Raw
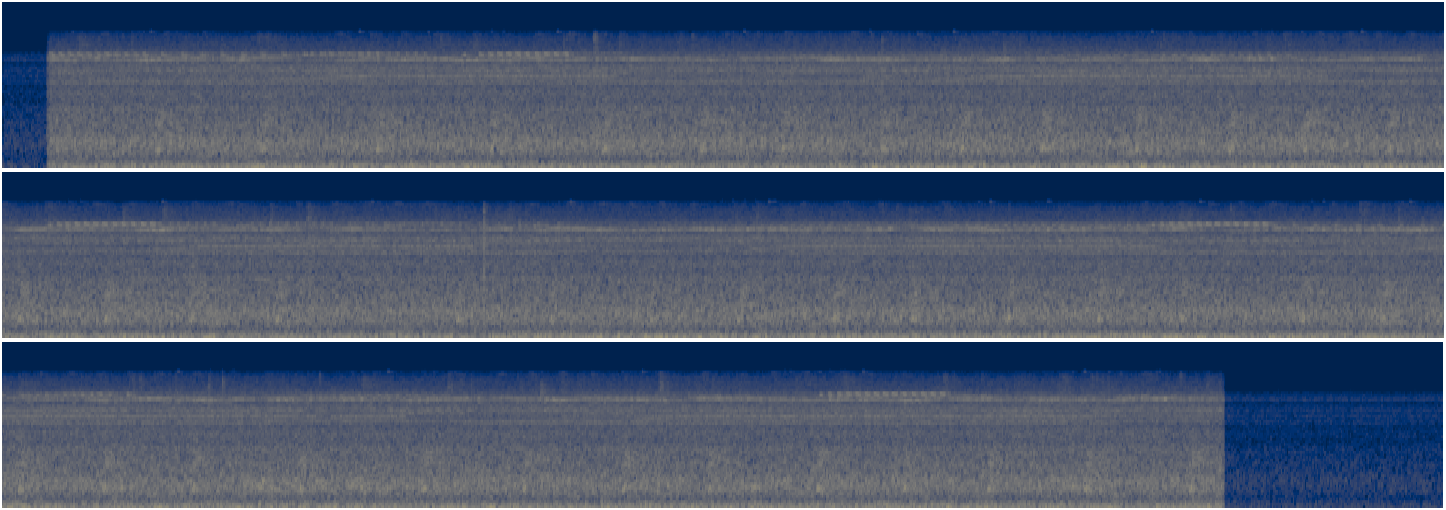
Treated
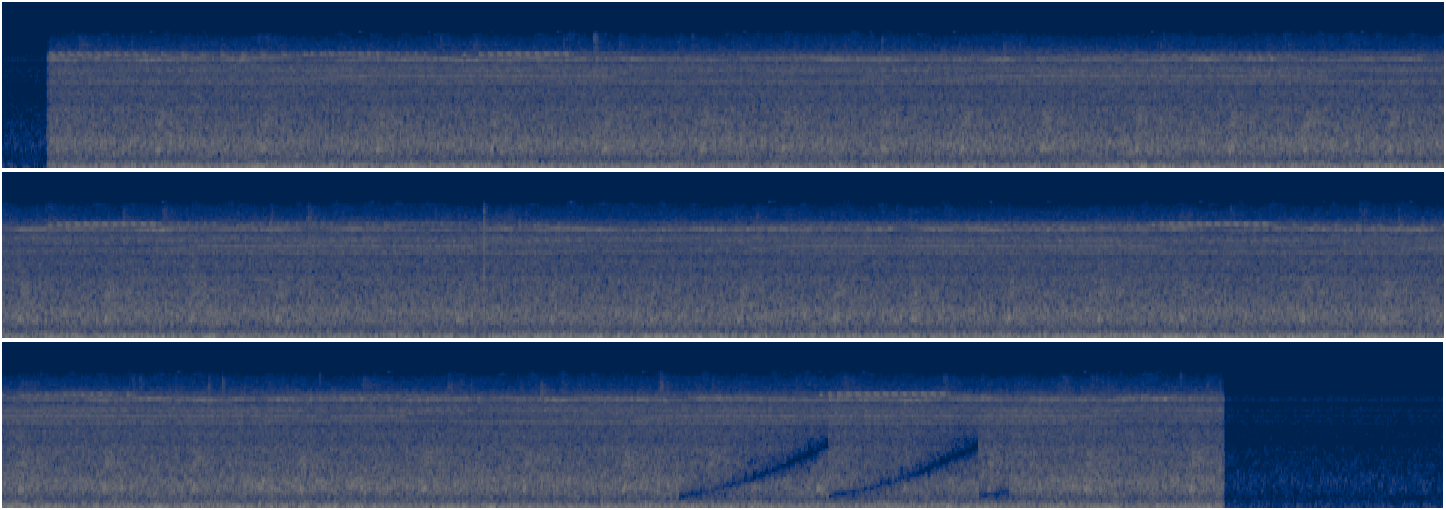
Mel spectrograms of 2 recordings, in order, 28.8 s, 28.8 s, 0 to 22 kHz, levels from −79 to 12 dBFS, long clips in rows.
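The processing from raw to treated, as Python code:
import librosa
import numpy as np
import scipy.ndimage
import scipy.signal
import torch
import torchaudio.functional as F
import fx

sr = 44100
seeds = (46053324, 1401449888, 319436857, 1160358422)

y = fx.filter_lfo_notch(x, sr, shape='saw_up', hz=1.0, low_hz=320.0, high_hz=1700.0, q=0.73, at=(23.73, 25.94))
y = y * librosa.db_to_amplitude(-8.5)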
